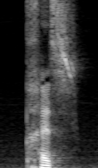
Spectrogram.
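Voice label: "tresse", French; Mots francais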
